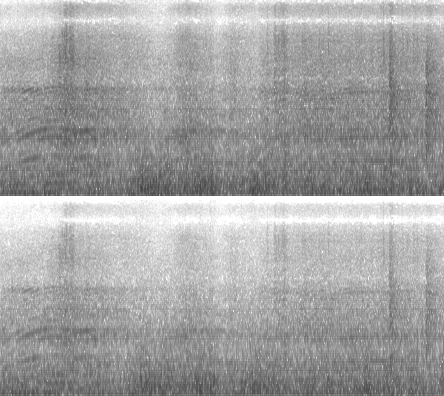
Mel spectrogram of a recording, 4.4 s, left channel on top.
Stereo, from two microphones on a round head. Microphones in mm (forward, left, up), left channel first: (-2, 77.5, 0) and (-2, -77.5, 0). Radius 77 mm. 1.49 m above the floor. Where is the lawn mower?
60° left (ahead or behind).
